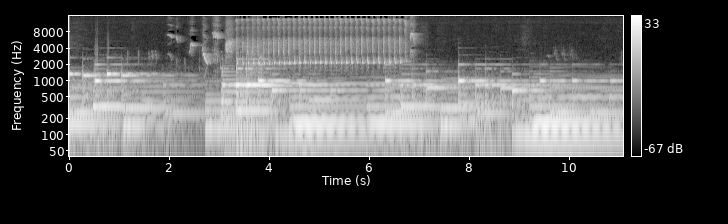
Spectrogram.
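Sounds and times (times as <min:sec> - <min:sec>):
soft piano background music: 0:00.0 - 0:11.0
short high chirps: 0:02.5 - 0:07.0.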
